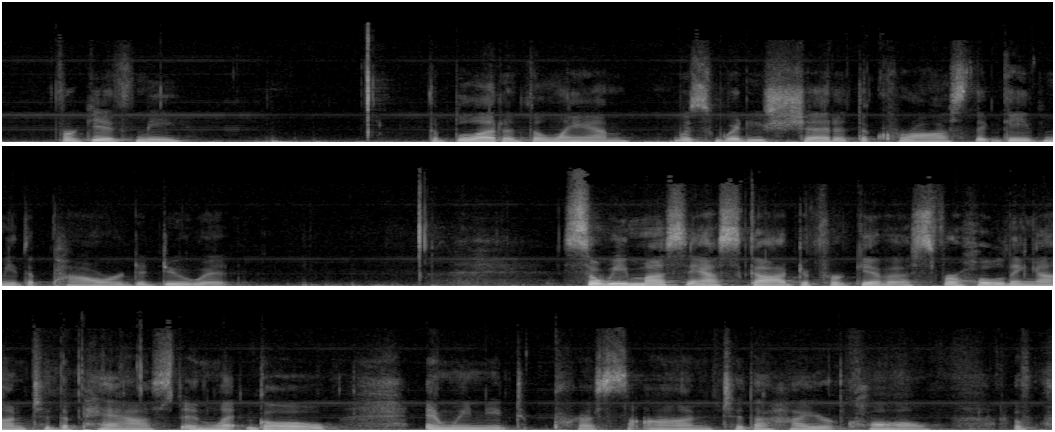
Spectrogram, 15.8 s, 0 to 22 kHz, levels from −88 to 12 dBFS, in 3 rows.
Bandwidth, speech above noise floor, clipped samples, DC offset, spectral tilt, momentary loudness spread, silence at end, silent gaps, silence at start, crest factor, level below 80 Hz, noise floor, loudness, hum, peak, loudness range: 18.5 kHz; 21 dB; under 0.1%; under 0.1%; -5.5 dB/octave; 14 LU; 0 s; none; 0.15 s; 22 dB; -46 dBFS; -49 dBFS; -29 LUFS; none; -8 dBFS; 6 LU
